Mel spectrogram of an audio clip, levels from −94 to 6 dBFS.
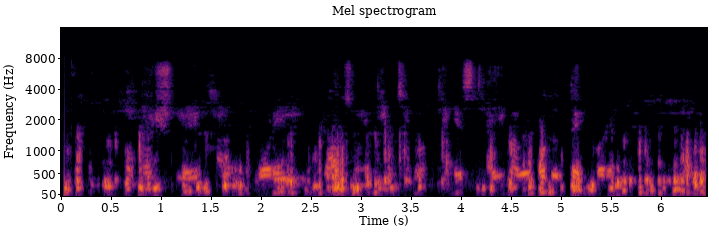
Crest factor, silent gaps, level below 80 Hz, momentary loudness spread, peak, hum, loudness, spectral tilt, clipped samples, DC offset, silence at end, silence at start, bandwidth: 20 dB; none; -58 dBFS; 10 LU; -14 dBFS; none; -36 LUFS; -7.5 dB/octave; under 0.1%; under 0.1%; 0 s; 0.05 s; 7.8 kHz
